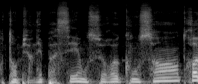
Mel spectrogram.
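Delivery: normal talking voice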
